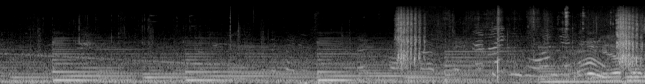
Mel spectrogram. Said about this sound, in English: A group of boys on horses. With the large November sun behind them, for a moment they look almost iconic, like a beautifully composed shot, a western of young men and their horses.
